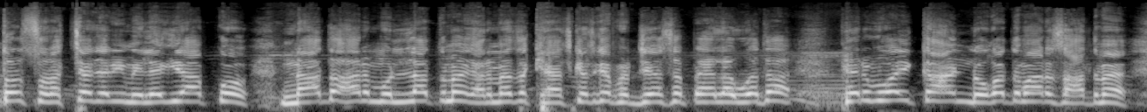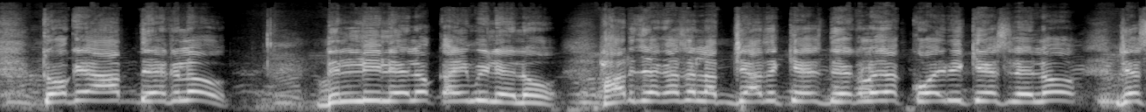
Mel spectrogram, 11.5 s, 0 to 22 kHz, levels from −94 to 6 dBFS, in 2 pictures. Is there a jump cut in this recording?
no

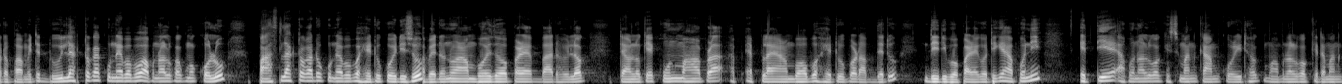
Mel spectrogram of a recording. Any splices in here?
yes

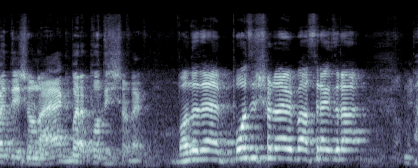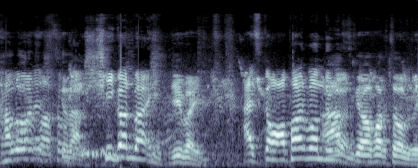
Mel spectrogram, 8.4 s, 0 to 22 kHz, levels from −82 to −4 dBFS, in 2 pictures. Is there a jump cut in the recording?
yes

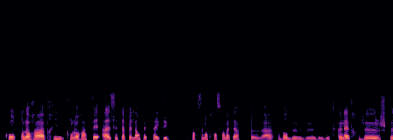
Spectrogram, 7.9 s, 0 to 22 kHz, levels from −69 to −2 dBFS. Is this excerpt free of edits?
no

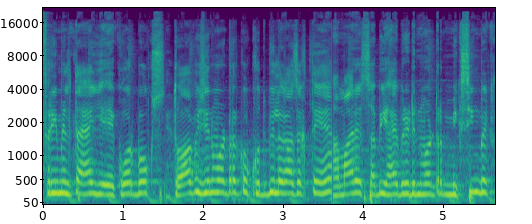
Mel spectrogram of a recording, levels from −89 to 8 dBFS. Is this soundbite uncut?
no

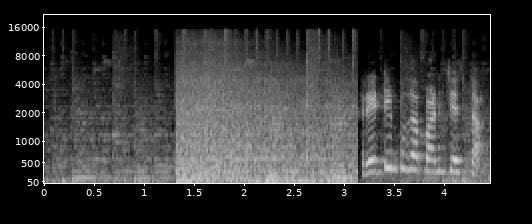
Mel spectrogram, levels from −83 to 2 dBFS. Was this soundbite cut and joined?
yes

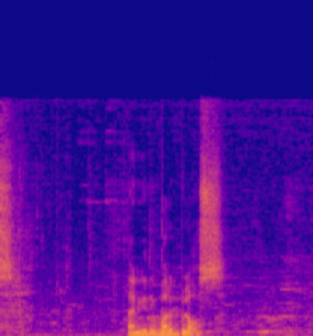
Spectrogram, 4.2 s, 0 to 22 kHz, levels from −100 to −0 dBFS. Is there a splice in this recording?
yes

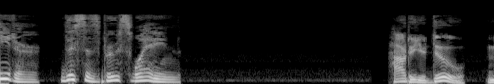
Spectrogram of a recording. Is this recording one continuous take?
no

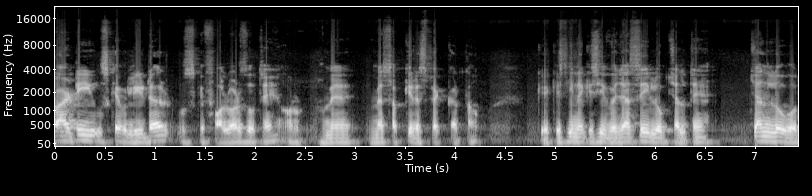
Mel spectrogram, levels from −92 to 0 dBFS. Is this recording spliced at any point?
no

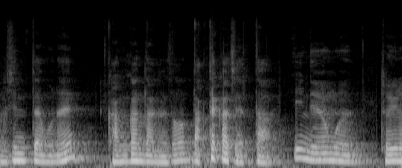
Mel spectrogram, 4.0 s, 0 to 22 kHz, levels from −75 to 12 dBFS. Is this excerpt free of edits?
no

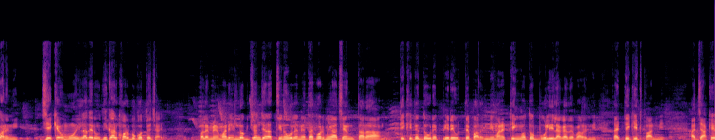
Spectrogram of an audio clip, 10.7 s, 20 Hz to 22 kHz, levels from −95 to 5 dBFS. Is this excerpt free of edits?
no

